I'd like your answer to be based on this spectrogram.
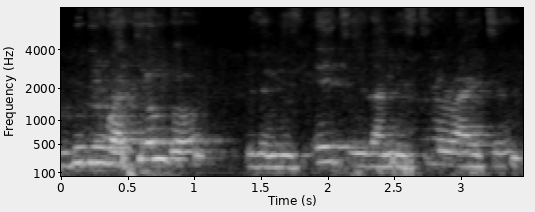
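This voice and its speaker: Somewhat breathy and dark, mellow in tone, a woman's medium-pitched voice swings very widely in pitch. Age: 70s. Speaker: professor and writer. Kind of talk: conference speech.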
